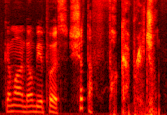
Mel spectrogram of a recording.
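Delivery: hushed whisper. Real, not acted. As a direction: whisper it under the breath. Whispered aside.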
